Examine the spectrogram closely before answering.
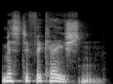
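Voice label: "mystification", British English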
